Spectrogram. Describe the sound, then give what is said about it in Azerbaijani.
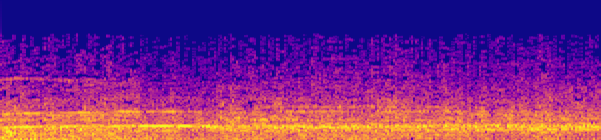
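A huge crowd lining the streets of Baku cheers in a steady, loud roar of mixed shouting voices that holds without break. “Yol boyu onu ucu-bucağı görünməyən saysız-hesabsız xalq kütləsi şallıq və minnətdarlıq sədaları ilə alqışladı.”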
